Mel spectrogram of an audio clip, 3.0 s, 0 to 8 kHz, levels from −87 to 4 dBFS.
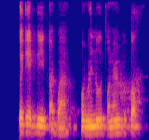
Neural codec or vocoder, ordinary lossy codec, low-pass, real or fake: codec, 16 kHz, 1 kbps, X-Codec, HuBERT features, trained on general audio; none; none; fake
